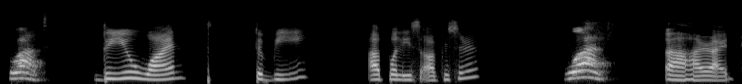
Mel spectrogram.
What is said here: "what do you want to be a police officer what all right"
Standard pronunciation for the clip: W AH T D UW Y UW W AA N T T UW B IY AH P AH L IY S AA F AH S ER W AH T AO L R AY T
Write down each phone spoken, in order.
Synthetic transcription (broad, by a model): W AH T D UW Y UW W AA N T T UW B IY AH P AH L IY S AA F AH S ER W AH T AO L R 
